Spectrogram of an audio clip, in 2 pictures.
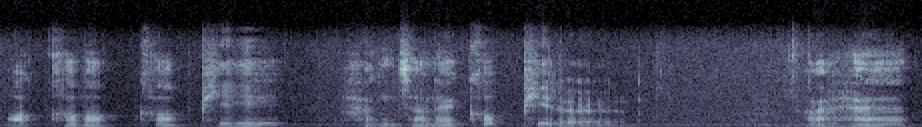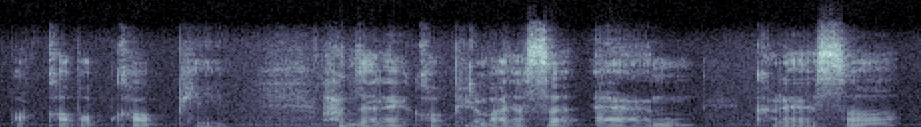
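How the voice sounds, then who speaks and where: Slow, gravelly man teaching English. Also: sits low, slight background noise. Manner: repeats phrases slowly for drilling. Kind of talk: slow explanatory lesson.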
